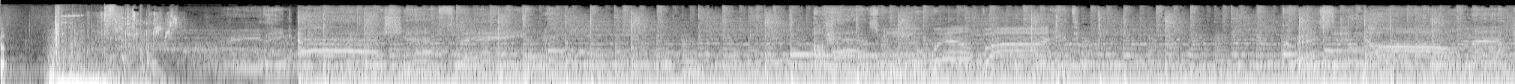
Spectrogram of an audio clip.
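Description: A loud shattering crash opens, then a progressive metal track kicks in with dense, heavy distorted guitars and drums, playing loud and steady to the end with no talking.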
